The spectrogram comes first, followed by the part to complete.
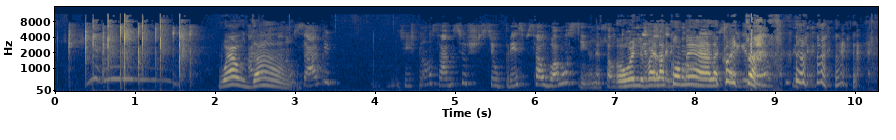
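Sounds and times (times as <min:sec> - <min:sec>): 
sharp hand claps: 0:00.0 - 0:01.9
speech: 0:02.0 - 0:03.6, 0:04.4 - 0:10.2
laughter: 0:07.5 - 0:10.2.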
